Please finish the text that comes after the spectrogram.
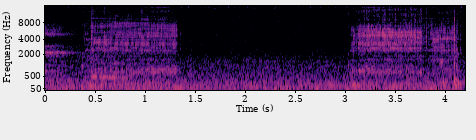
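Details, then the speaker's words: Reolink E1 Zoom 4K indoor Wi-Fi camera tilting: two short, quiet whirring bursts of about a second each, softer than panning. Ordinary tilt motor noise. "Uh it's not as loud as the panning, but it there is some uh tilt noise."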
